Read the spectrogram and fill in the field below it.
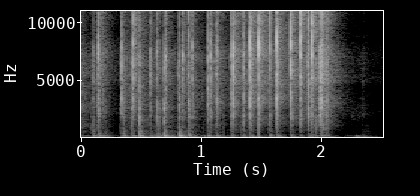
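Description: A linen-finish My Friend Fire oracle deck is riffle-shuffled up close. The card edges make a rapid, even run of crisp clicks for about two seconds and then stop. No one talks.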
